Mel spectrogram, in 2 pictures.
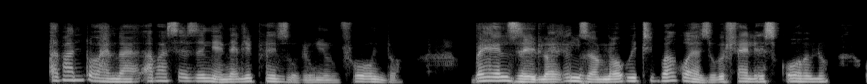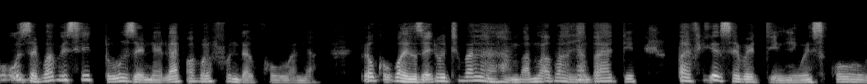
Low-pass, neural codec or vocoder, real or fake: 7.2 kHz; codec, 16 kHz in and 24 kHz out, 0.6 kbps, FireRedTTS-2 codec; fake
